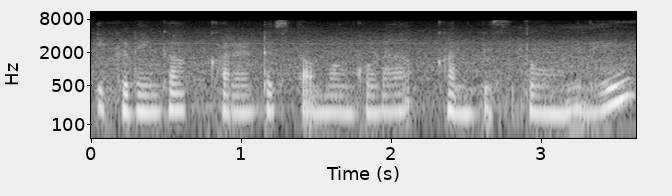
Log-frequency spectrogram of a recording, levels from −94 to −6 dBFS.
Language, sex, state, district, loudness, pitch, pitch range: Telugu, female, Andhra Pradesh, Annamaya, -21 LUFS, 175 Hz, 170-185 Hz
